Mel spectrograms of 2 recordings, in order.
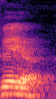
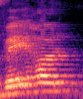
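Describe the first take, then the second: First: The h sound is silent. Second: The h sound is pronounced after the w. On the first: The speaker calls it right. "It is sounded वेयर" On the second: The speaker calls it wrong. "इसको अपन वेहर वेयर etcetera नहीं पढ़ते हैं"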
